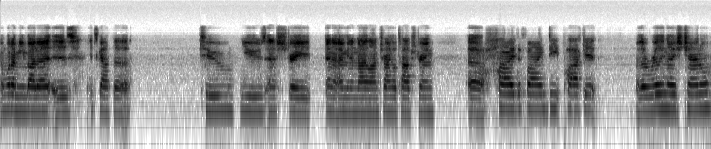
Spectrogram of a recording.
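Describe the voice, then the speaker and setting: A man speaks very slowly at a high pitch in a monotone, flat intonation, with long, frequent pauses. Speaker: lacrosse player vlogger. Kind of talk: casual webcam show-and-tell. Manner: halting, stuttering.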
